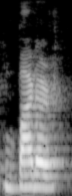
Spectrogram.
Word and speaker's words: butter: আমাদের প্রথম ওয়ার্ডটা হচ্ছে বাটার। বাটার, এটা ফ্ল্যাপিং করলে উচ্চারণ হবে বাটার। বাটার। সো ঠ হয়ে যাচ্ছে ড, বাটার হয়ে যাচ্ছে বাটার।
